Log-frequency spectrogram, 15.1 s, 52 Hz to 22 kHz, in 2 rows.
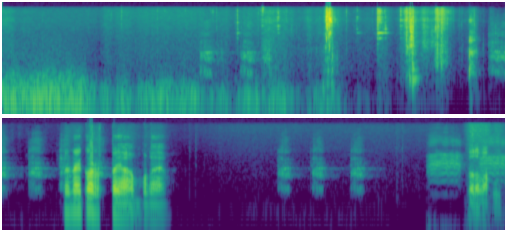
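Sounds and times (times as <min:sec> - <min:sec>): wind rumble on microphone: 0:00.0 - 0:05.3
ravens croaking: 0:03.0 - 0:04.1, 0:07.0 - 0:09.6, 0:11.6 - 0:13.2, 0:13.9 - 0:15.0.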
